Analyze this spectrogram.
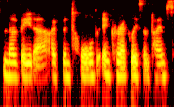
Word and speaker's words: Nevada: It is pronounced Nevada.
